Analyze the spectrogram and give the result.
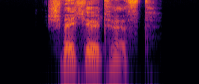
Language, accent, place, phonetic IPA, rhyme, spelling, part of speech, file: German, Germany, Berlin, [ˈʃvɛçl̩təst], -ɛçl̩təst, schwächeltest, verb, De-schwächeltest.ogg
- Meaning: inflection of schwächeln: 1. second-person singular preterite 2. second-person singular subjunctive II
